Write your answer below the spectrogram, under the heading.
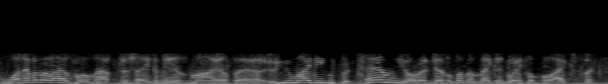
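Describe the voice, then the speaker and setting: A man's voice: high voice, lively intonation, fairly quick. A man voicing a smug, lovestruck ventriloquist's dummy with coy, insolent, wheedling delivery in an old radio drama. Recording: tinny, noisy vintage radio recording.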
